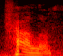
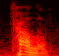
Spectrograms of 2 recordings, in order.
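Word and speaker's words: Falun: They called the place now where I live, Fallon. Now I got. The Larney is like Illinois, and Fallon is like Chicago. Fallon. Can you spell it? F-A-L-U-N. Fallon.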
